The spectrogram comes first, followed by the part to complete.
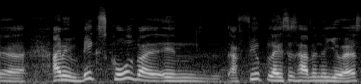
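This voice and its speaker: A man speaks with a Spanish accent. His pitch is high, with ordinary variation. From Bolivia. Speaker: musician and event emcee. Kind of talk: interview.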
